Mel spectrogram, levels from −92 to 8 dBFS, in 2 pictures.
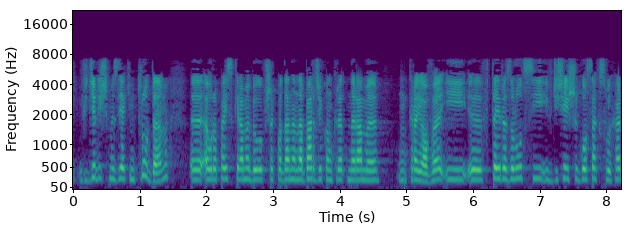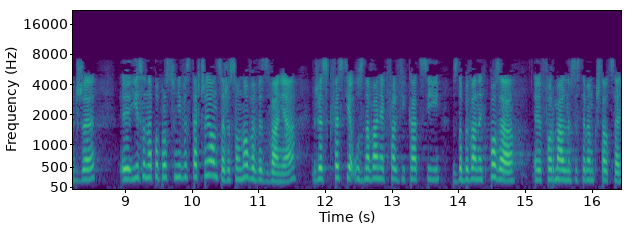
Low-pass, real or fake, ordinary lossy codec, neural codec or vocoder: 7.2 kHz; real; none; none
